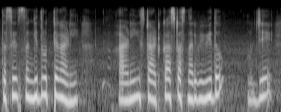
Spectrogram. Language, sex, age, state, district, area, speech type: Marathi, female, 45-60, Maharashtra, Satara, urban, spontaneous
